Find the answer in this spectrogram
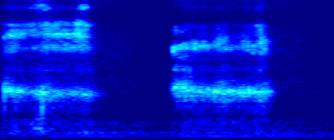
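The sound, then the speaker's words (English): A woman pretending to sleep makes two soft, evenly spaced snoring breaths, each lasting well over half a second with a pause between, low and gentle, with no talking. “She closed her eyes tight and turned her breathing to a low, regular, gentle snore.”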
